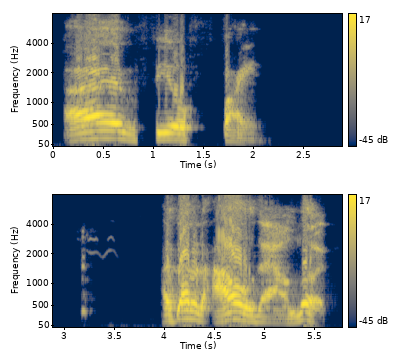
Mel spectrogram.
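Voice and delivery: put-on loud, high, tipsy character voice. In character, showing off a new owl to the others, in a drunk voice. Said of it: "Is this is this like your drunk voice?".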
